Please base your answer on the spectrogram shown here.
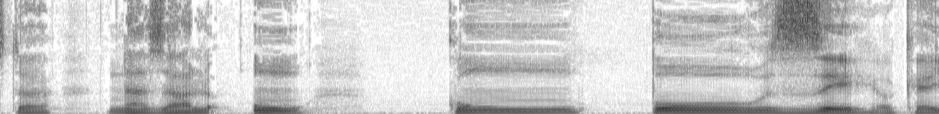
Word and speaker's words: composer: Composer. Okay, you pronounce it Z here because you've got two vowels and only one S.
